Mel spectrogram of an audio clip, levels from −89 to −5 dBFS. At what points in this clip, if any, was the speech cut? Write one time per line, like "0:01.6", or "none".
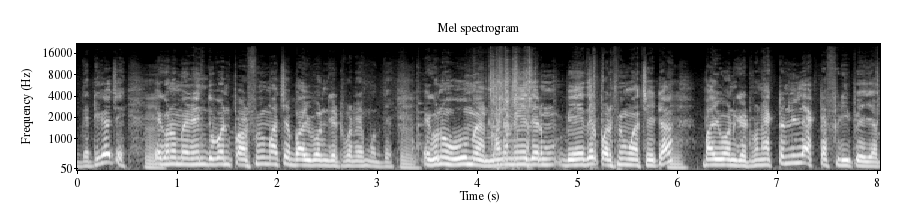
none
